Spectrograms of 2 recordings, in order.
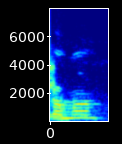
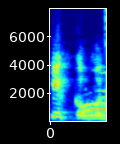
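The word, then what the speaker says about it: jícama: That does not say jicama. That say I know. I know. so the J turns into an H automatically.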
